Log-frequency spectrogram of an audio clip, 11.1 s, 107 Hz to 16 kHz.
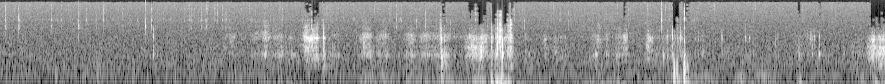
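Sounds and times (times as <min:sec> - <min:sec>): clicks and crackle: 0:00.0 - 0:11.0
underwater ambience: 0:00.0 - 0:11.0.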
